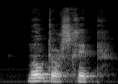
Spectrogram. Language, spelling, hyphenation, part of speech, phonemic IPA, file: Dutch, motorschip, mo‧tor‧schip, noun, /ˈmoː.tɔrˌsxɪp/, Nl-motorschip.ogg
- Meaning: motor ship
